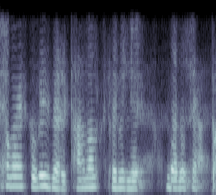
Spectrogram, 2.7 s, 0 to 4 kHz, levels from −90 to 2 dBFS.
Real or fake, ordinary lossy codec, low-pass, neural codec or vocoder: fake; none; 3.6 kHz; codec, 16 kHz, 0.5 kbps, FreqCodec, smaller model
